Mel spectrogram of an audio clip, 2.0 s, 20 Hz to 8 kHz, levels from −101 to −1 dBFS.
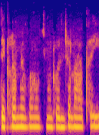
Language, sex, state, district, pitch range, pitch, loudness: Bhojpuri, male, Uttar Pradesh, Deoria, 205-215 Hz, 210 Hz, -16 LUFS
